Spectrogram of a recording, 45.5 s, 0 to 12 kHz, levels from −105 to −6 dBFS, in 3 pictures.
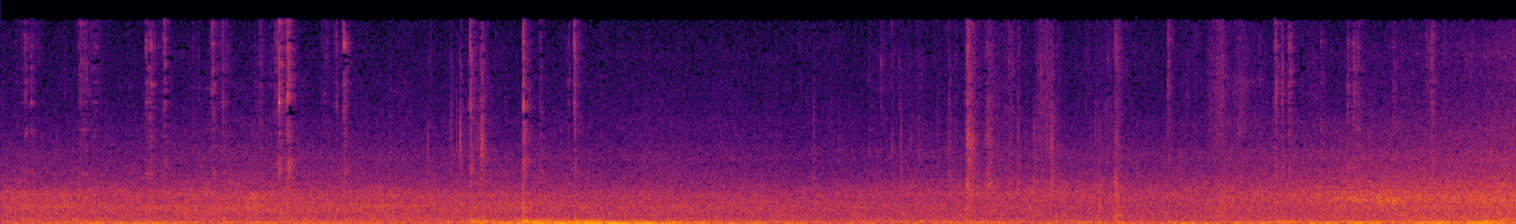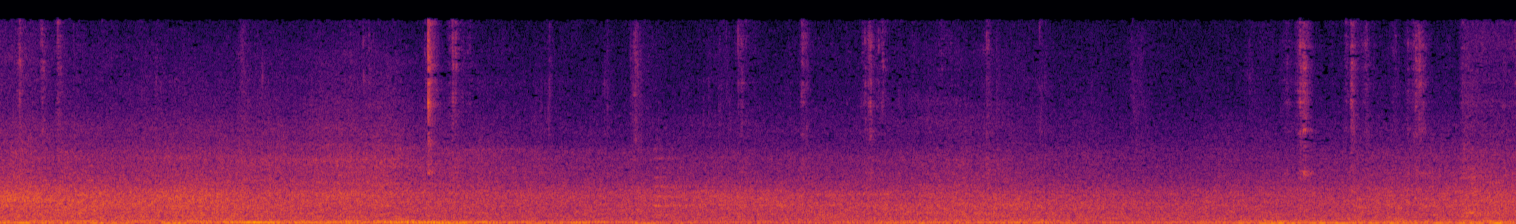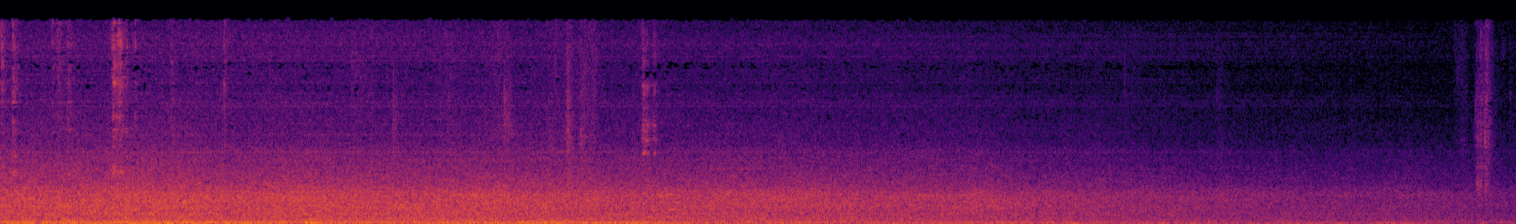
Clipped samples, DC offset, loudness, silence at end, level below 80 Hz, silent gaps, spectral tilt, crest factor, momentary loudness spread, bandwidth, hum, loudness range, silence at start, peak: under 0.1%; under 0.1%; -39 LUFS; 0 s; -46 dBFS; none; -5.5 dB/octave; 18 dB; 14 LU; 11.5 kHz; none; 11 LU; 0 s; -20 dBFS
